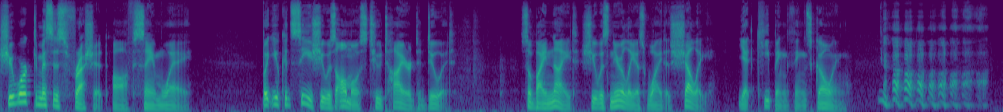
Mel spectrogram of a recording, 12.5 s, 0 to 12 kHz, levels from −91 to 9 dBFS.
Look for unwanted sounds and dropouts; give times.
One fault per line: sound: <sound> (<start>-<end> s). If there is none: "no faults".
sound: laugh (11.0-12.4 s)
